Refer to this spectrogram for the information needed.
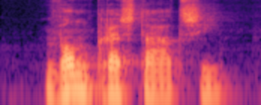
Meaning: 1. breach of contract 2. substandard performance, failure
- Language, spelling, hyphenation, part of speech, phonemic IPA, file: Dutch, wanprestatie, wan‧pres‧ta‧tie, noun, /ˈʋɑn.prɛsˌtaː.(t)si/, Nl-wanprestatie.ogg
